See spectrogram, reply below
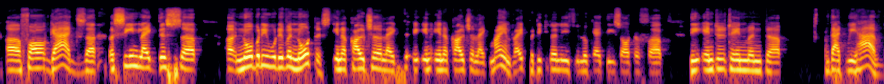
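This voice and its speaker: A man's voice: fairly high pitch, a little fast, no room sound. A man whose first language is Tamil, speaking as a guest in a casual analytical discussion, building careful arguments with frequent repeats and restarts. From South Asia, Tamil-speaking region. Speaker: guest reviewer on a book discussion.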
